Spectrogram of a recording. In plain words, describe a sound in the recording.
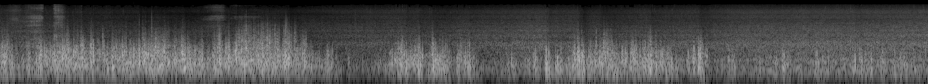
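Heavy waves crash and roar in a stormy sea.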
